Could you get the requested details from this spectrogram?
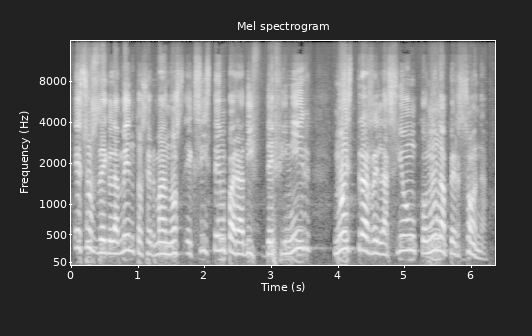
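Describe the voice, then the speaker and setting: A man delivers a sermon with an Argentine Spanish accent in a church. His voice sits high for a man, and he takes his time, weighing each phrase and speaking directly to the congregation. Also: darkish tone. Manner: slow, deliberate preaching, often addressing the congregation as brothers. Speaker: preacher.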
